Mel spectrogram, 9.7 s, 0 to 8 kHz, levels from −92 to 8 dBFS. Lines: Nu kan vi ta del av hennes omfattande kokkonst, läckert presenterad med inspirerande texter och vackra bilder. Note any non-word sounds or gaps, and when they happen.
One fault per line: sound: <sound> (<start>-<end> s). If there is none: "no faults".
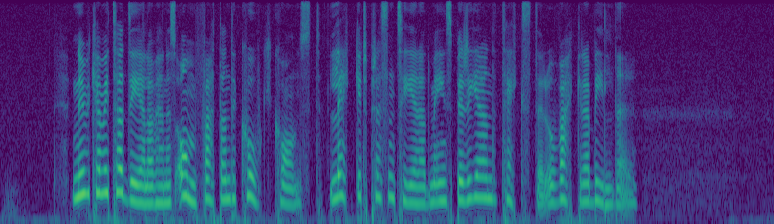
no faults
